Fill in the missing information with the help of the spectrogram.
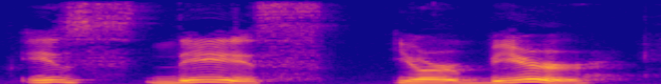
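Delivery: "is this your beer?" spoken very slowly, each word apart; slow textbook version; slow correct-form demo. Shown as a demonstration. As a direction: lay out "is this your beer?" slowly like a model answer. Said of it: "Teria que ficar assim".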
